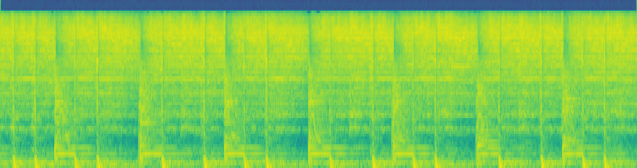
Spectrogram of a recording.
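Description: Instrumental passage of a post-punk/hardcore band recording: a drum kit plays a steady beat of kick and snare strikes, with a short pitched note recurring between the strikes.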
